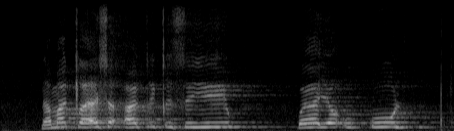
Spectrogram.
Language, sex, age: Xhosa, male, 19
